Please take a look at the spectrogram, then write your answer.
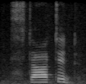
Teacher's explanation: I can hear the id as I say the end of the word started, so it goes in my id column with waited.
